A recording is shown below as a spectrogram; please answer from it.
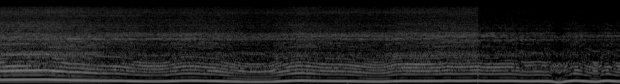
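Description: Stihl MS 271 Farm Boss two-stroke chainsaw at full throttle, crosscutting a large red oak log; the engine pitch keeps sagging and recovering as the chain loads up in the cut, with a sharper dip near the end.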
